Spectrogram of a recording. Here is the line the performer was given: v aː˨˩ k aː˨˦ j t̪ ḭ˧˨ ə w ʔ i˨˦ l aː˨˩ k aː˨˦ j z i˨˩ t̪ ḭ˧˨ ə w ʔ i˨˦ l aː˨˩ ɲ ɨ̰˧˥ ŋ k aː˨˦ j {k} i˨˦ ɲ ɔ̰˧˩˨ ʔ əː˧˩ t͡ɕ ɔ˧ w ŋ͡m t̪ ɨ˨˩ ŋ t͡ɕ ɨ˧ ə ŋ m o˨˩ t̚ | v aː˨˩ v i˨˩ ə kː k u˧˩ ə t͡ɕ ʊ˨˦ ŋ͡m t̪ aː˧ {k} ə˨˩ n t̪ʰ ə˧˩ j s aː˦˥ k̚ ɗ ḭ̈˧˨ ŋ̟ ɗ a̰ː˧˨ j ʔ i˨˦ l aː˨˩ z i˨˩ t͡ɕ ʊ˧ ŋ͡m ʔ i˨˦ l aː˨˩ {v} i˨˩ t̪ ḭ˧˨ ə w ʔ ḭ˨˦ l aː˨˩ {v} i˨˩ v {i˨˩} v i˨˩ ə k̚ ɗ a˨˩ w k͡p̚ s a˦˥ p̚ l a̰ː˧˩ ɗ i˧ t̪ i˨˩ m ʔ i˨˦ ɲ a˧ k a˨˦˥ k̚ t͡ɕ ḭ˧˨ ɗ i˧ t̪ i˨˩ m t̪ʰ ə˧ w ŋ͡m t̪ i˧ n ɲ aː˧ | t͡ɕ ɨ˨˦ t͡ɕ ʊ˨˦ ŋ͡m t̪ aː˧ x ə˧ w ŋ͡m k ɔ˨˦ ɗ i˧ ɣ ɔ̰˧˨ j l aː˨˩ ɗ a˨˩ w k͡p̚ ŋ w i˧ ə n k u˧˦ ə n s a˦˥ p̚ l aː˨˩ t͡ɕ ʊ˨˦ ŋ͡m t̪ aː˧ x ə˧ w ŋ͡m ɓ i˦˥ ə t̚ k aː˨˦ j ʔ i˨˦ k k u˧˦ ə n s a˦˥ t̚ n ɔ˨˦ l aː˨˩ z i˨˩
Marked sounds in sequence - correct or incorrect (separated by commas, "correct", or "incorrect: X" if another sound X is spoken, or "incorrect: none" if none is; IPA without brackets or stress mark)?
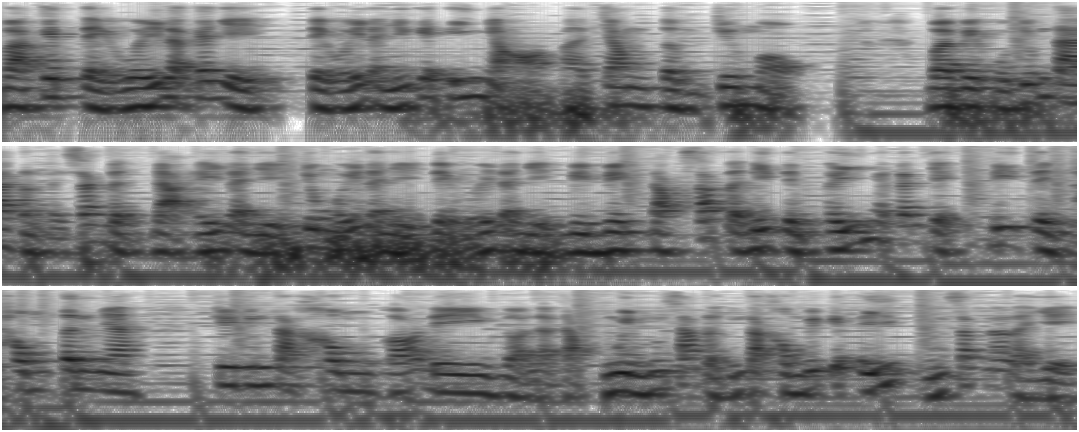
incorrect: ʔ, correct, incorrect: z, incorrect: z, correct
